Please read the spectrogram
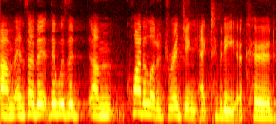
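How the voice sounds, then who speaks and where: Talking at a fairly quick pace, a woman with a slight Australian accent uses a medium pitch and ordinary pitch variation. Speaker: marine restoration program director. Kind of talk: seminar presentation. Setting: venue with live audience. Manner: halting, many fillers.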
